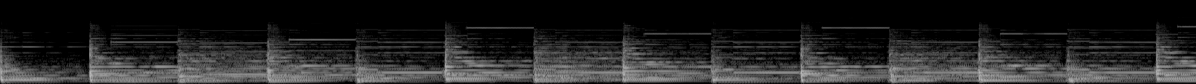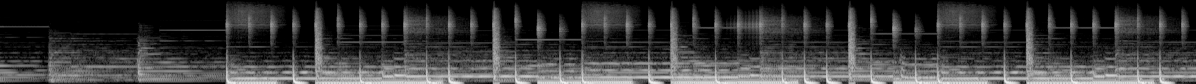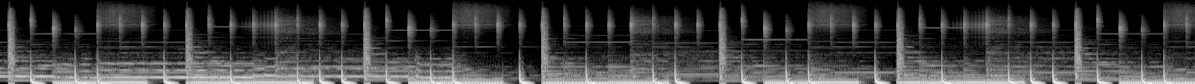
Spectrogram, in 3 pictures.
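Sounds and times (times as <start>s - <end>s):
music beat in C sharp minor: 14.2s - 35.8s.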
